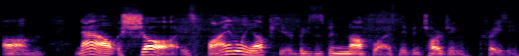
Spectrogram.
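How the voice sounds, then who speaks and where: A man speaks over light background noise. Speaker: van-life vlogger. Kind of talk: casual vlog chat. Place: car. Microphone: camera far.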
